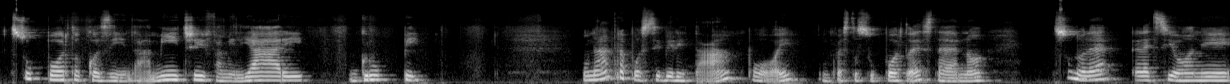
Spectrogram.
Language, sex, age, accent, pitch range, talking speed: Italian, female, 20-39, native, 145-185 Hz, 80 wpm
